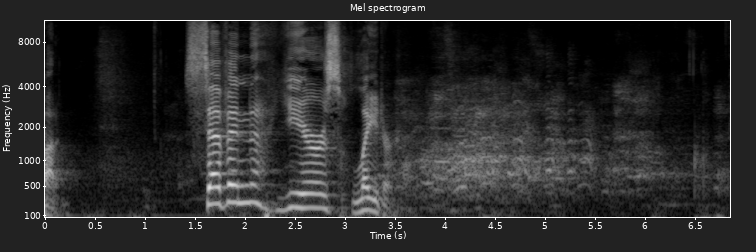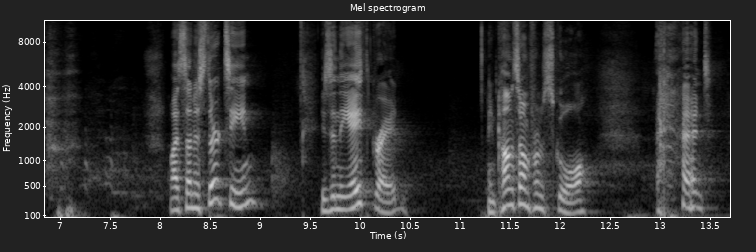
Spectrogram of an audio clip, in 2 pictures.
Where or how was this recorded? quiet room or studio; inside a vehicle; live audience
live audience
